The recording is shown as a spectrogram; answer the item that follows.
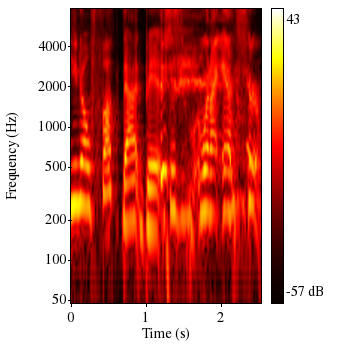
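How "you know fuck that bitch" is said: put-on angry voice, higher pitch. Retelling a phone call from Will: imitating an angry Will. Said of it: "he's hella mad".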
